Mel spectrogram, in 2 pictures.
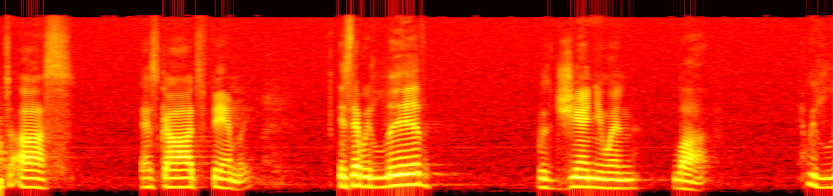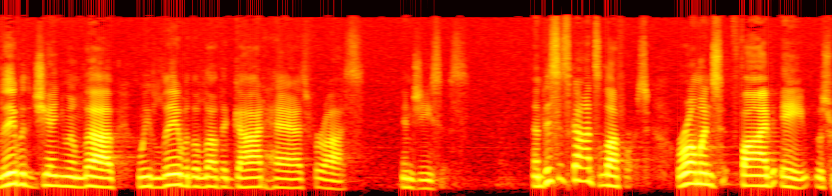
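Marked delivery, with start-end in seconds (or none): none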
